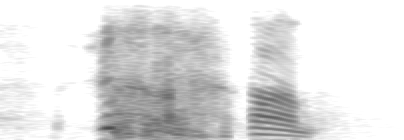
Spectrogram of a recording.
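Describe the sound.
A man clears his throat during a Bible talk: a rough, rasping burst of over half a second, followed by a short voiced grunt.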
